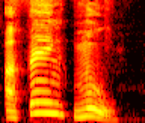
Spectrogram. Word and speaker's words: Athing Mu: So, my Black History icon I want to give today, hopefully I get her name correct, and it's pronounced Athing Mu. It's spelled A-T-H-I-N-G-M-U. Athing Mu. I had to make sure I was saying it right,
